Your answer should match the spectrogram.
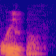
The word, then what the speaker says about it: Euler: to use a site called project rule project oil as corrected this morning uh I'll say yoga the whole time until someone told me that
